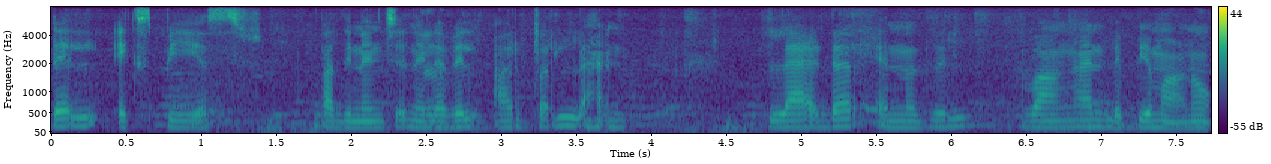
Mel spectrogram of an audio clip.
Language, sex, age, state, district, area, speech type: Malayalam, female, 30-45, Kerala, Alappuzha, rural, read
